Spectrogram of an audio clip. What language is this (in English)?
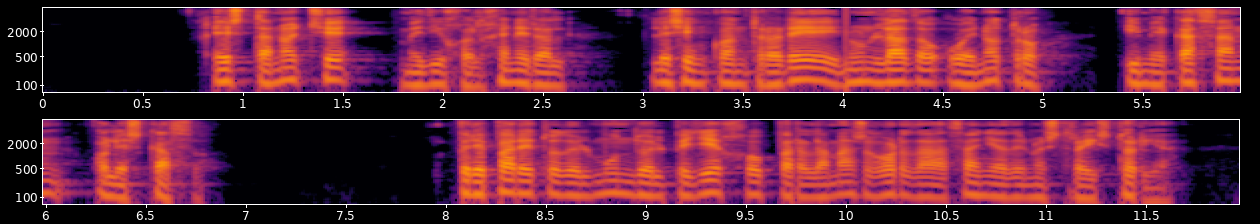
Spanish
